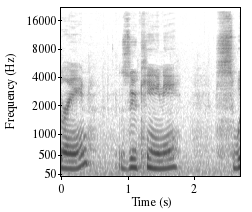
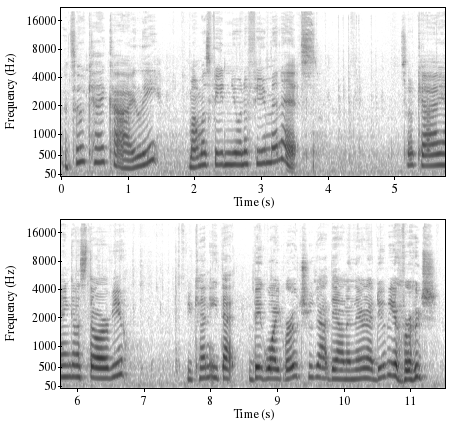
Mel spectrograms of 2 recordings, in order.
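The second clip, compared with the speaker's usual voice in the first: higher cooing pet talk; 5 semitones higher than usual. Real, not acted. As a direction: coax a hungry pet sweetly. Soothing hungry chameleon.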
